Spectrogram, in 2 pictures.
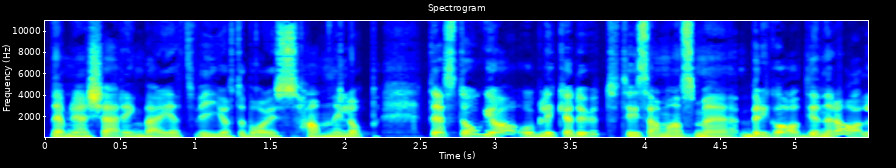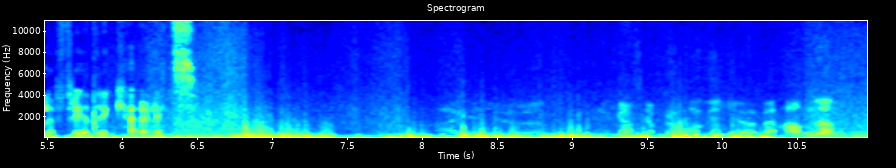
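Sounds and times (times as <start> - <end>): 
speech: 0.0 - 6.8, 10.4 - 10.9
strong gusty wind buffeting the microphone on a harbor hilltop: 5.4 - 10.9.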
